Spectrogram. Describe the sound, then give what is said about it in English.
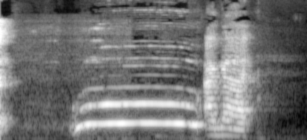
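A small dog lets out a long, steady, high-pitched howling whine lasting over a second, then breaks into a brief wavering cry, fairly loud with no talking. “Oh, this little dog is driving me nuts, man.”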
